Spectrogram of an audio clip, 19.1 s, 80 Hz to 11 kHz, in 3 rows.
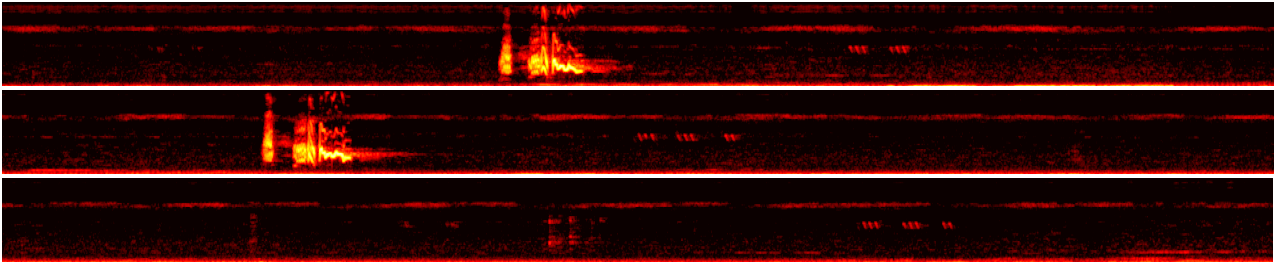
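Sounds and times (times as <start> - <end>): bulbul calling: 2.5 - 3.1, 7.7 - 8.3.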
